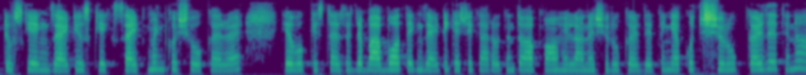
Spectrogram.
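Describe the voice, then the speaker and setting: A woman teacher explaining an English textbook story. She reads each English line slowly, then explains it at length with many fillers. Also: a little high, no echo. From Pakistan. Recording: dull lo-fi dry recording.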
